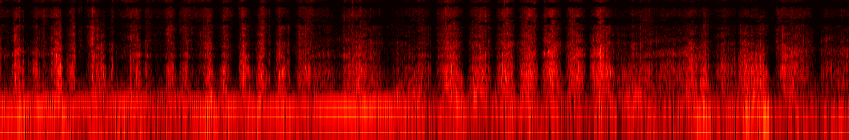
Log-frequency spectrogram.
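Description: Fingertips and short nails scratch and rub a flat, thin, black glossy vinyl sheet of die-cut letter and number stickers. The result is a steady run of quick, dry scratching strokes, broken by sharper scrapes, over a faint low hum that fades after the first few seconds.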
